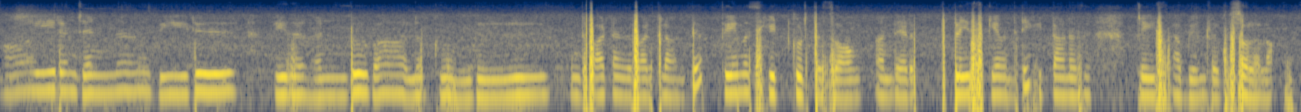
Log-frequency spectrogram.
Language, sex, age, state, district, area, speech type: Tamil, female, 18-30, Tamil Nadu, Sivaganga, rural, spontaneous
